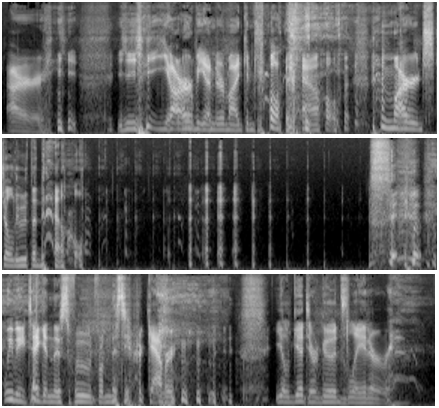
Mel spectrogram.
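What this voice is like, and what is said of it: Put-on pirate accent, rolled R's. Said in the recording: “all of our voices devolve to the same accent ... Pirate Elend ... two R's that you have to roll”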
